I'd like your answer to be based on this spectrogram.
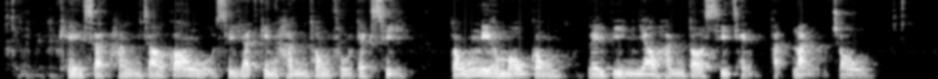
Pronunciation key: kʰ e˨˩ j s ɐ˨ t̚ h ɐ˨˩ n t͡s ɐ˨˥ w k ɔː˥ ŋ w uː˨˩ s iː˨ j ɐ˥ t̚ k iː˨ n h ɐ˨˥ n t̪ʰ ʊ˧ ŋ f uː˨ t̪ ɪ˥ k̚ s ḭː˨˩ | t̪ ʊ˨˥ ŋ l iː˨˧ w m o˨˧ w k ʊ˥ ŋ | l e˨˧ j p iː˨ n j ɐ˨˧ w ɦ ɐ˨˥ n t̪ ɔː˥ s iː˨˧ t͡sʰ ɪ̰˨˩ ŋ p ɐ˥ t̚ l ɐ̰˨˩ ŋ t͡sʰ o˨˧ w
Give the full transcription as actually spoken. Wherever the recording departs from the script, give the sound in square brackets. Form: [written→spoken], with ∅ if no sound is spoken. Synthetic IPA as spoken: kʰ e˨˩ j s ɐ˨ t̚ h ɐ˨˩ [n→ŋ] t͡s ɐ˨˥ w k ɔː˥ ŋ w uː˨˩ s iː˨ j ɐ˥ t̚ k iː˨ n h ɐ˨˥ n t̪ʰ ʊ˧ ŋ f uː˨ t̪ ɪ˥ k̚ s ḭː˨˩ | t̪ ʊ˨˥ ŋ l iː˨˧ w m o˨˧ w k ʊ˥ ŋ | l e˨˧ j p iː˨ n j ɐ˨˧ w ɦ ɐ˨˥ n t̪ ɔː˥ s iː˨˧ t͡sʰ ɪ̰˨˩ ŋ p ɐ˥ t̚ l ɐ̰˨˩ ŋ [t͡sʰ→t͡s] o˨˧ w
